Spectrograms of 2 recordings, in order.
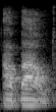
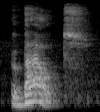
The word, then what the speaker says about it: about: after me about okay we don't say about we say uh uh about ignorant circumstance Africa America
